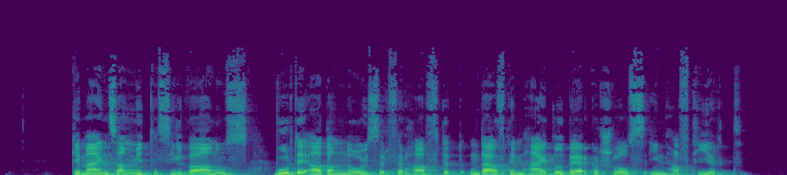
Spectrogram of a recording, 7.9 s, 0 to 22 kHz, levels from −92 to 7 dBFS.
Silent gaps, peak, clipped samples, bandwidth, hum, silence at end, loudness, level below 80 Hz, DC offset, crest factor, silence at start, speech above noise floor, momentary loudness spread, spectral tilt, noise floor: none; -2 dBFS; under 0.1%; 15.5 kHz; none; 0.5 s; -20 LUFS; -60 dBFS; under 0.1%; 18 dB; 0.7 s; 55 dB; 8 LU; -6.5 dB/octave; -74 dBFS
